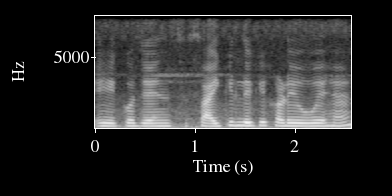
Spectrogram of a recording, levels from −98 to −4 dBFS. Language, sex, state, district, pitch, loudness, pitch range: Hindi, female, Chhattisgarh, Bastar, 205 Hz, -17 LUFS, 200-220 Hz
